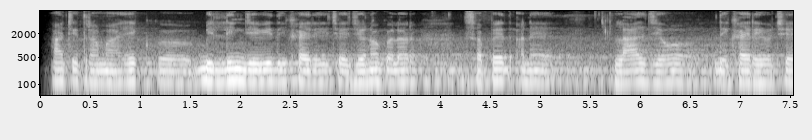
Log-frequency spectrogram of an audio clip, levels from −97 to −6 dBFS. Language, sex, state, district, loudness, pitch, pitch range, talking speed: Gujarati, male, Gujarat, Valsad, -16 LUFS, 115 Hz, 110-115 Hz, 135 wpm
